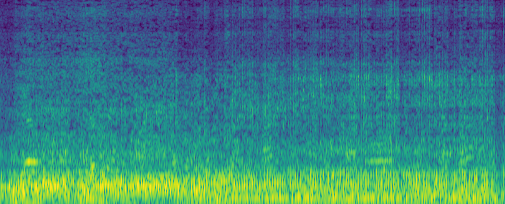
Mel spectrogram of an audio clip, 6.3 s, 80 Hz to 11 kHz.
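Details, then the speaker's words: Denpoo DW-8907 twin-tub washing machine with pulsator held by foot: loud rough grinding churn under a strained motor hum as pulsator drags weakly; worn gearbox causing weak, noisy rotation, to be replaced. "Dan untuk mengatasi masalah putaran mesin cuci yang lemah dan berisik, saya akan mengganti gearbox mesin cuci ini, teman-teman."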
